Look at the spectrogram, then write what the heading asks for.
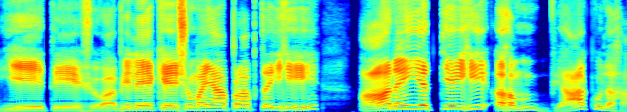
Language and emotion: Sanskrit, disgusted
